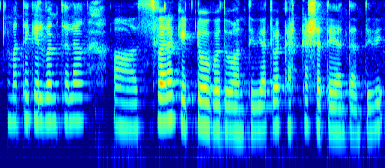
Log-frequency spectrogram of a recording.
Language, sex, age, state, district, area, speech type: Kannada, female, 18-30, Karnataka, Chitradurga, rural, spontaneous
